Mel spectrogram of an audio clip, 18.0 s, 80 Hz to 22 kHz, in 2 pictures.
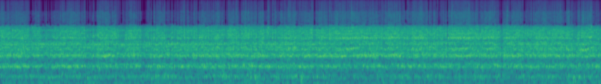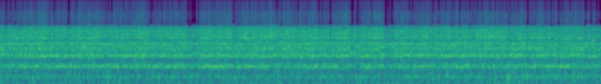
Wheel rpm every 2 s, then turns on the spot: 240, 230, 230, 230, 230, 230, 230, 230, 230.
none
